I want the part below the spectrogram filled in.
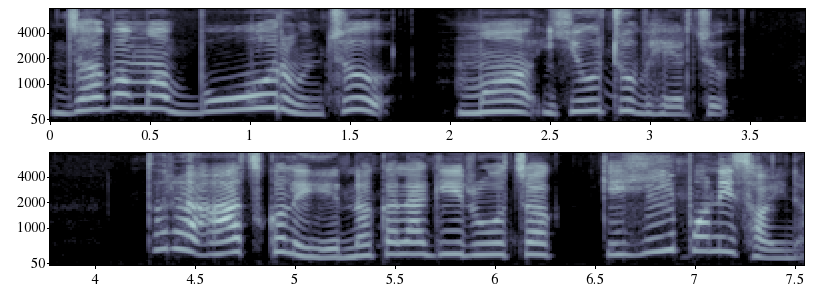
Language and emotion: Nepali, sad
